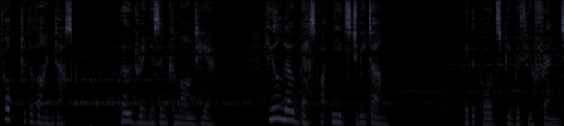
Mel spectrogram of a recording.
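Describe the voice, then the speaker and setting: Woman acting a low-voiced, sombre soldier. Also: moderate pace, dark tone, faint music behind, natural voice. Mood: grave, dismayed. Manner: grave, solemn. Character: sombre lifelong soldier woman, a weary scout. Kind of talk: video game voice acting.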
